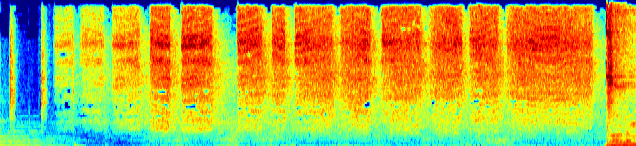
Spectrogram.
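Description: Music fading out in the first second, then an uneven hiss with a faint steady hum underneath.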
